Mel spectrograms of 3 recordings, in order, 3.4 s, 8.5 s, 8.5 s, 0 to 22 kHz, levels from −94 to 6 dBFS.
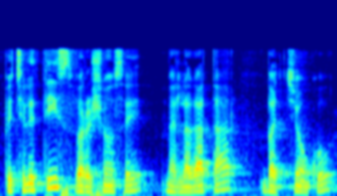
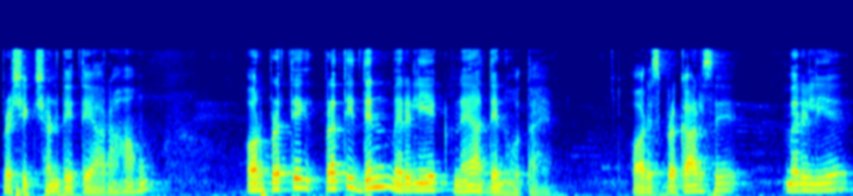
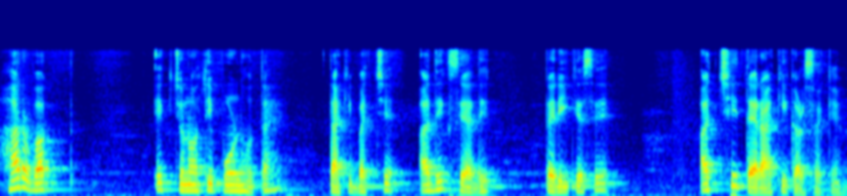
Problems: none marked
